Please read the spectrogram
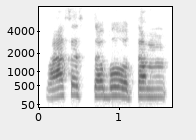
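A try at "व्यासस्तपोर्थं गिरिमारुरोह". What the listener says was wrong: வியாசஸ் அங்க பிரிச்சுக்கோ, தப்போ தனியா.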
